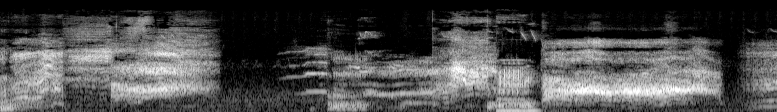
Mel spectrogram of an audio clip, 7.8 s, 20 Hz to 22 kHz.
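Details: Tasmanian devil growling and screaming in harsh, raspy bursts separated by brief silences, with a low thud midway and a rough drawn-out scream near the end; presented as 8D audio.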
